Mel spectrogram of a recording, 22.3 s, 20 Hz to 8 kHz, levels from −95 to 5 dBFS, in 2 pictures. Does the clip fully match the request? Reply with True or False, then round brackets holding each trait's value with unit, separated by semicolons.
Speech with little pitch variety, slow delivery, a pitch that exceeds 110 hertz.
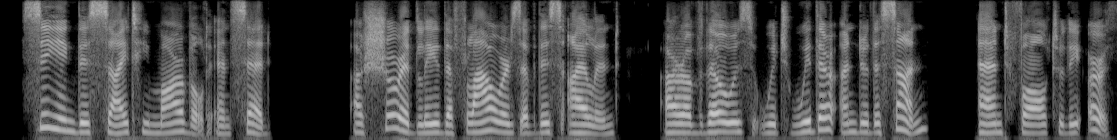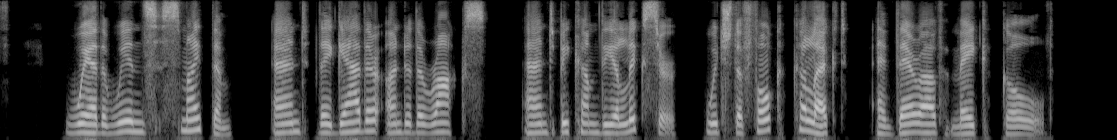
True (2.2 semitones; 130 wpm; 190 Hz)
